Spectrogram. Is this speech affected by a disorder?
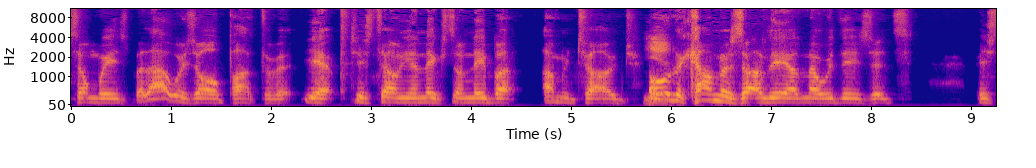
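Yes: motor neurone disease; still speaks, host calls speech eloquent.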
